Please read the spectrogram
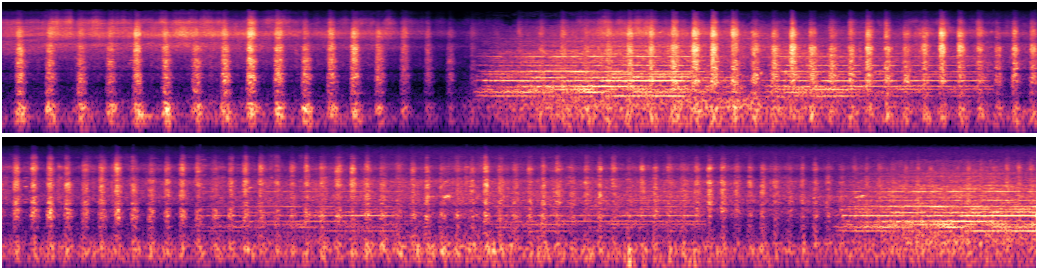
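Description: Steam locomotive sound effect. It opens with a steady chuffing of about two strokes a second, and from about seven seconds in a several-note steam whistle sounds repeatedly over continuing rhythmic chuffing and clickety-clack.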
